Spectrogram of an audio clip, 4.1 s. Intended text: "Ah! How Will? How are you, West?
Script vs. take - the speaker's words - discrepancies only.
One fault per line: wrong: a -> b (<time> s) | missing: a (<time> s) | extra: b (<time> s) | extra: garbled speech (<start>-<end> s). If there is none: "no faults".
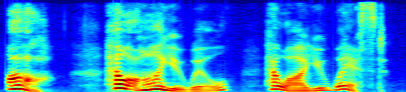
extra: are you (1.3 s)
